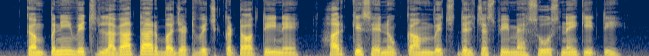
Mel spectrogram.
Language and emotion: Punjabi, sad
